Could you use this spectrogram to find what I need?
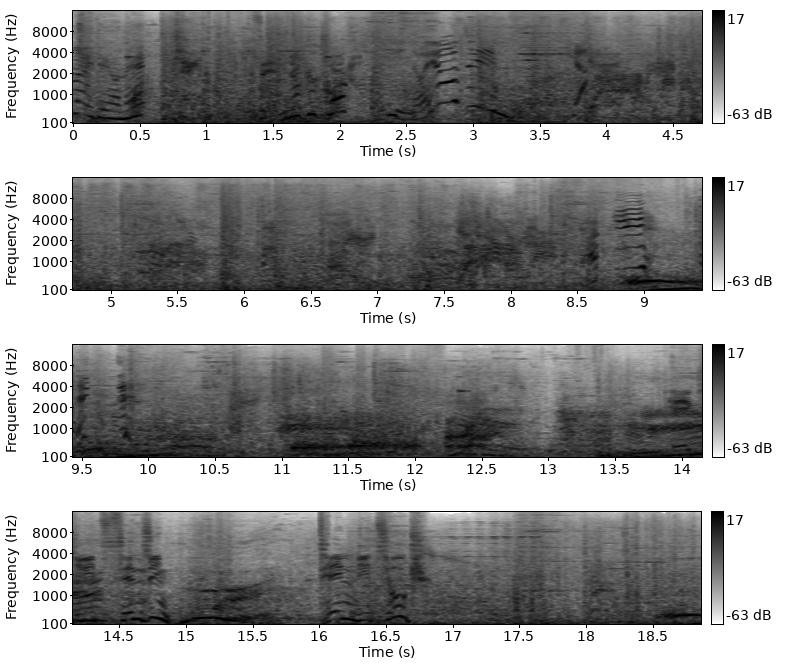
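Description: Magic blasts and impacts crash and boom rapidly.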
